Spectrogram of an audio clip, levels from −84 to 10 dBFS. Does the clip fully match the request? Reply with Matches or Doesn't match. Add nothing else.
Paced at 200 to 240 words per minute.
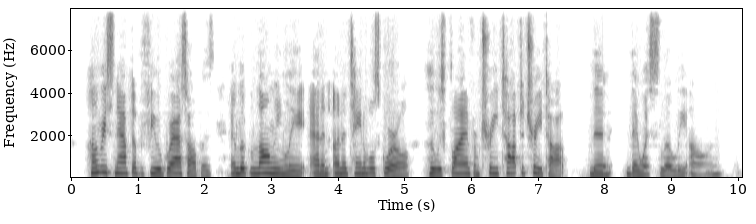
Doesn't match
